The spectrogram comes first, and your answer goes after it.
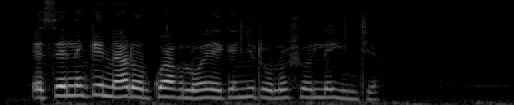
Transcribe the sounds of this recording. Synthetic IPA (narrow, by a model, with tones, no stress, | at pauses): ɪ˨se˦lɪ˦ŋkʼɪ˦na˨˦ɾo˨rkʼwa˦klɔ˨˦jɛ˨kʼe˦ɲi˦tʼɔ˨lo˦ʃo˦lle˦i˨n̩˨di˨a˨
